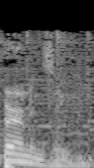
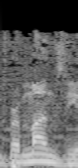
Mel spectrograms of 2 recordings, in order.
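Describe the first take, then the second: First: The name is pronounced the local British way. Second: The name is pronounced the American way. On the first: This is how locals say it. The speaker calls it right. "they say it's Bermondsey" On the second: This is how visitors from the US say it. The speaker calls it wrong. "We would say Bermondsey"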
